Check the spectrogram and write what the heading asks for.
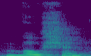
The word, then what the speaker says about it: motion: Now, how about the second syllable shun? Someone says T-I-O-N. I go, great. Now, I may want to pause here because, of course, T-I-O-N is not regular in terms of its phonics pattern.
